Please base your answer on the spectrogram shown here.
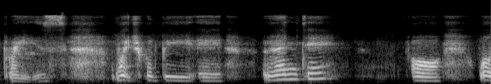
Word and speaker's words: venti: a venti, or, well, it depends how you pronounce your Latin. You see, back then, Latin was, it began to be pronounced in two ways. So it's V-E-N-T-I, but the old style Latin, you would not pronounce the V. It would be vente.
